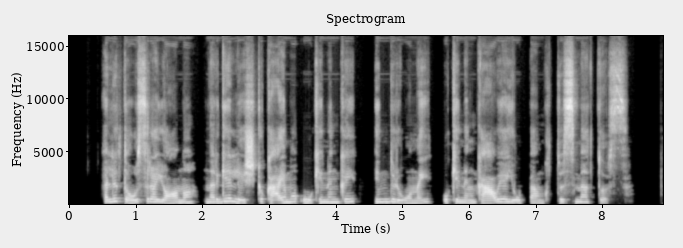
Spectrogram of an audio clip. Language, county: Lithuanian, Šiauliai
